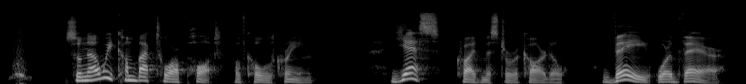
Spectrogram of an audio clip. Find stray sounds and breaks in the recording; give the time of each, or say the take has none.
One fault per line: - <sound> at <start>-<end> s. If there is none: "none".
- whoosh at 0.1-0.3 s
